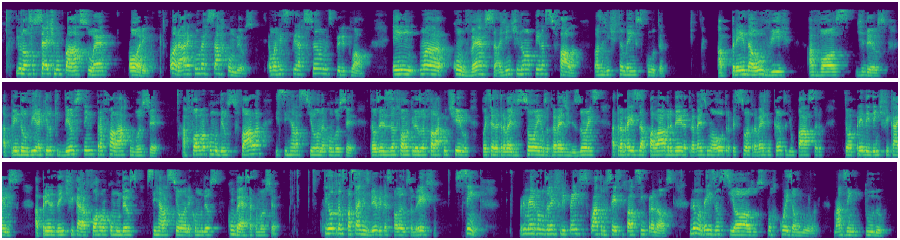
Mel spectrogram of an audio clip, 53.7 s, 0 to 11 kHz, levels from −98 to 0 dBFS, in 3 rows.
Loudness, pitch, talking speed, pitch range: -17 LUFS, 160 Hz, 155 wpm, 150-175 Hz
